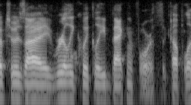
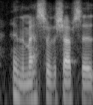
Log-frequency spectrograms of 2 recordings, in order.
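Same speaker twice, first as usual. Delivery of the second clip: ordinary delivery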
